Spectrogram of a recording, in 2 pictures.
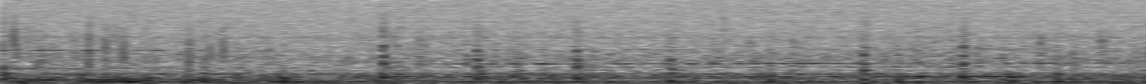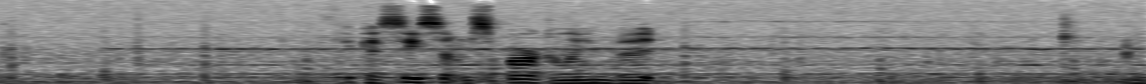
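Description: Footsteps shuffle softly across a floor.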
